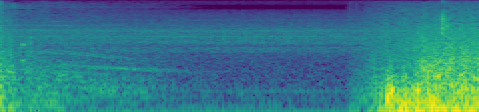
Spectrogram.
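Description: Thunderstorm in the game Death Stranding: a low hiss like steady rain and wind holds for a few seconds, then a loud, deep rumble of thunder swells up and continues to the end.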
